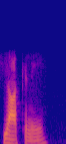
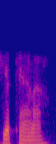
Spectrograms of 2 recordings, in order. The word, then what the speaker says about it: Yocana: It's called, spelled Yocana, but pronounced Yakini. I think the original pronunciation was Yocana, but got changed over the years.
